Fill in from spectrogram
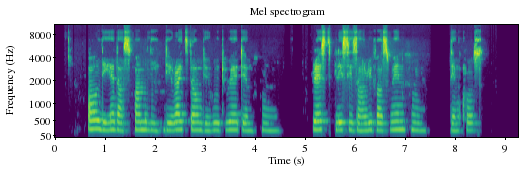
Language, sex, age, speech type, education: Nigerian Pidgin, female, 15-29, spontaneous, tertiary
